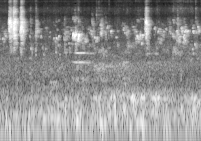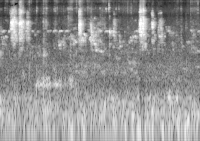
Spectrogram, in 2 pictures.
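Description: Small birds chirping: many short, high chirps at irregular intervals, several to a second at times.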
